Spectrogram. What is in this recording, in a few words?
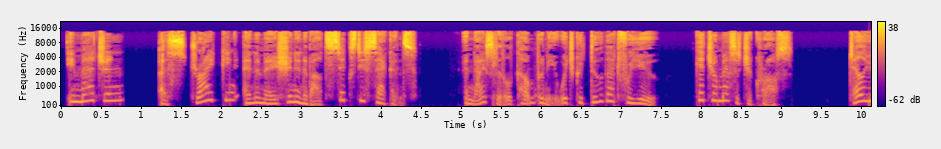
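Dutch, female, English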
